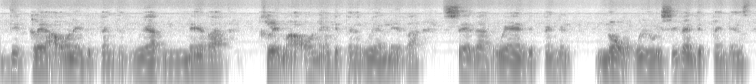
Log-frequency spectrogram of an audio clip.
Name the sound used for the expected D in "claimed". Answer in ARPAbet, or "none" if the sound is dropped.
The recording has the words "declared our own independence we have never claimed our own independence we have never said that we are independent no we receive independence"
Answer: none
